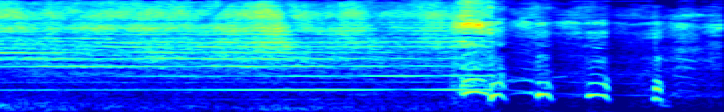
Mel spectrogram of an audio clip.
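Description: An RC-converted Lidl foam glider, the Sir Newton, flies with a thin, steady motor whine that drifts slightly in pitch, followed by a few short voice bursts at the end.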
